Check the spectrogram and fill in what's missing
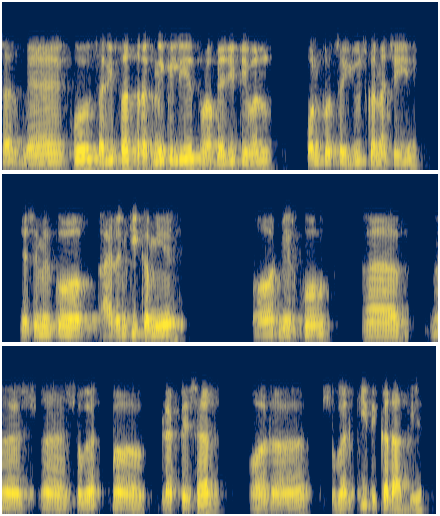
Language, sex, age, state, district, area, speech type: Hindi, male, 45-60, Madhya Pradesh, Gwalior, rural, conversation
